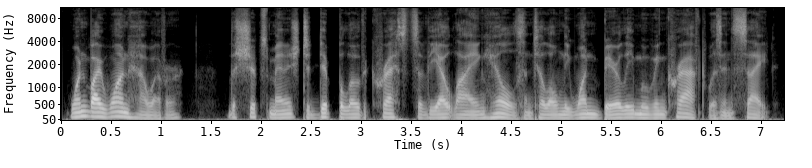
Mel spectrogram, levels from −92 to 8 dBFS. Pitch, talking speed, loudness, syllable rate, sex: 100 Hz, 205 wpm, -20 LUFS, 6.0 syllables/s, male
